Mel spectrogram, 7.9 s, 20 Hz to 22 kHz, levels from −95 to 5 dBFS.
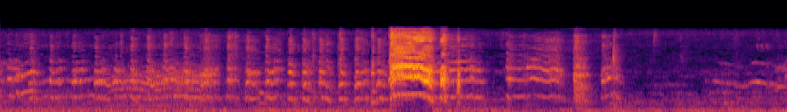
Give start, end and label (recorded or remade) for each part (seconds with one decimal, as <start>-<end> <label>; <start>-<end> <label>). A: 0.0-2.0 recorded; 2.0-2.6 remade; 2.6-5.1 recorded; 5.1-6.1 remade; 6.1-7.9 recorded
